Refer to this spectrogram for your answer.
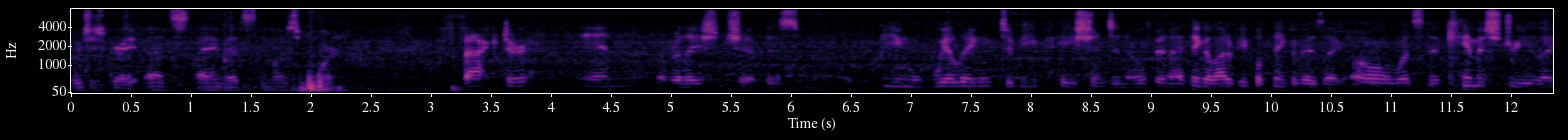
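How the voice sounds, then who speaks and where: A man's voice at a moderate pace, with long, frequent pauses, big swings in loudness and noticeable background noise. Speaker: homesteader and butcher vlogger. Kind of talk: casual live-stream chat while working. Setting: live stream at home butchery space.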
